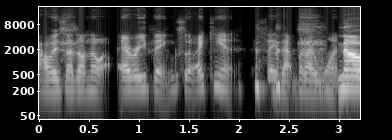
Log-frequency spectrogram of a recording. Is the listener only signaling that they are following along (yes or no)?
no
